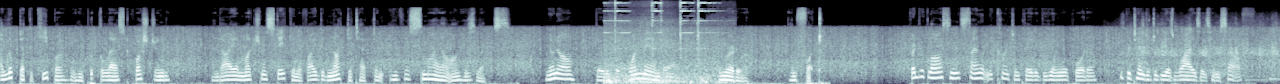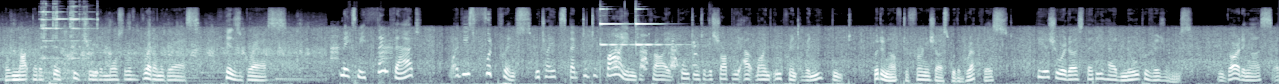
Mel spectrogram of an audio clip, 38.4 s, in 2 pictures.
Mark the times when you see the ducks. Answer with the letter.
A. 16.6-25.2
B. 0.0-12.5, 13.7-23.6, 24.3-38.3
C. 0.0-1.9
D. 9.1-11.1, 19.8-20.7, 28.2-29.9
A.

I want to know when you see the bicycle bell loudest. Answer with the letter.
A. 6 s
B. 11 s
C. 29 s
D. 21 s
C.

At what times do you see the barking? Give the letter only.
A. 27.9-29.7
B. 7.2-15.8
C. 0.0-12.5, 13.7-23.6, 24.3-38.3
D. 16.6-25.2
A.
